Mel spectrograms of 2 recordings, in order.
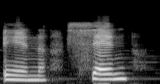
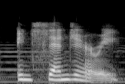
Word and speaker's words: incendiary: 那这个就是里面提取出来的。这个单词呢读作 incendiary, incendiary, incendiary, I-N-C-E-N-D-I-A-R-Y, incendiary, 它是一个形容词，表示放火的，字面意思的，它还可以表示煽动性的。我们来分别看例句，比如说喷火器 ,an incendiary device, 燃烧弹 ,an incendiary bomb, 火攻 ,an incendiary attack.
